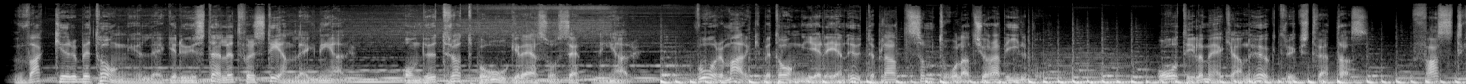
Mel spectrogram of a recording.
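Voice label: Voice over men Swedish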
